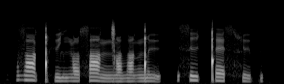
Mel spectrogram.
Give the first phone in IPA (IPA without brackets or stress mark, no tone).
zˤ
